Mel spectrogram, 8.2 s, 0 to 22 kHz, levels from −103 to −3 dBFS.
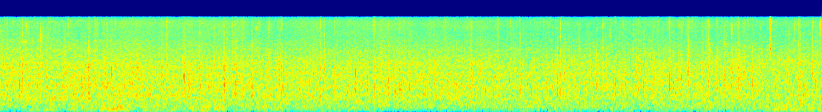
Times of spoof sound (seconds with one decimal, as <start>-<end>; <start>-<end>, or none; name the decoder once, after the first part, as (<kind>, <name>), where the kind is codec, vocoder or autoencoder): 1.2-2.5 (autoencoder, DAC-VAE); 2.9-5.0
